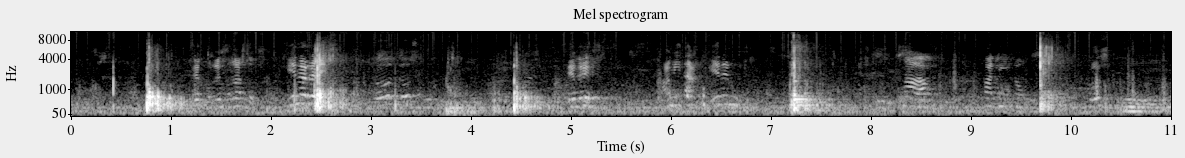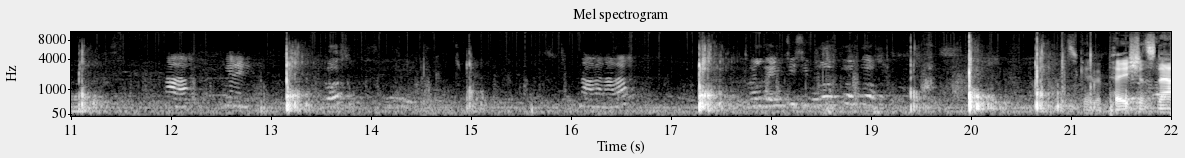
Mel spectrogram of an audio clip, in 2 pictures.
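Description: Padel rally: the ball is struck back and forth with solid padel rackets and bounces off court and glass, sharp pops every two to three seconds. Faint voices sound between the shots.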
